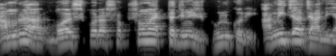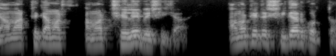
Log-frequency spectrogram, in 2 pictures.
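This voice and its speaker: A man uses an ordinary speaking voice at a fairly high pitch with ordinary pitch variation. His loudness swings a great deal. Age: 50s. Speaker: political commentator, former military officer. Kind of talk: panel discussion.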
